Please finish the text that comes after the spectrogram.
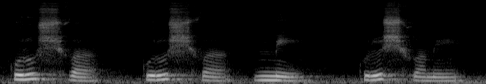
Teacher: कुरुष्व, कुरु क पे ऊ रु, आधा यह आपका अर्ध मूर्धन्य श है, षटकोण वाला श है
